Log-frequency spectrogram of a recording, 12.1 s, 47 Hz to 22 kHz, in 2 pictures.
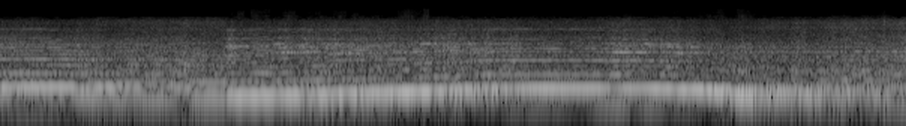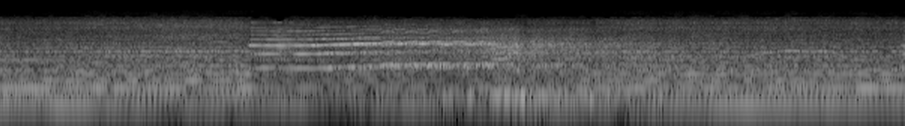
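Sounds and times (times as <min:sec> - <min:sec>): electric guitar sliding note: 0:00.0 - 0:06.8, 0:07.6 - 0:12.0
live rock band: 0:00.0 - 0:12.0.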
